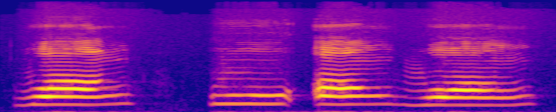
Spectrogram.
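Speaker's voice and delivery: wu, ong, wong, each held level; first tone. Shown as a demonstration. Teacher sounding out wong, keeping the sound flat. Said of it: "Wong is also the first tone".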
